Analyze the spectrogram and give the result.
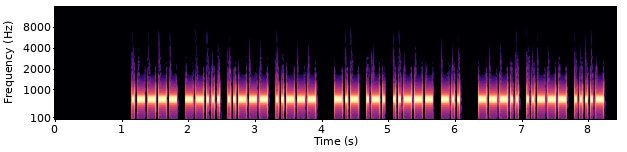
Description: Morse code, heard as a keyed tone, about 30 wpm, 700 Hz. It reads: 1722 KR2D 824
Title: Worked All Europe DX Contest - QTC Exchange - 30wpm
